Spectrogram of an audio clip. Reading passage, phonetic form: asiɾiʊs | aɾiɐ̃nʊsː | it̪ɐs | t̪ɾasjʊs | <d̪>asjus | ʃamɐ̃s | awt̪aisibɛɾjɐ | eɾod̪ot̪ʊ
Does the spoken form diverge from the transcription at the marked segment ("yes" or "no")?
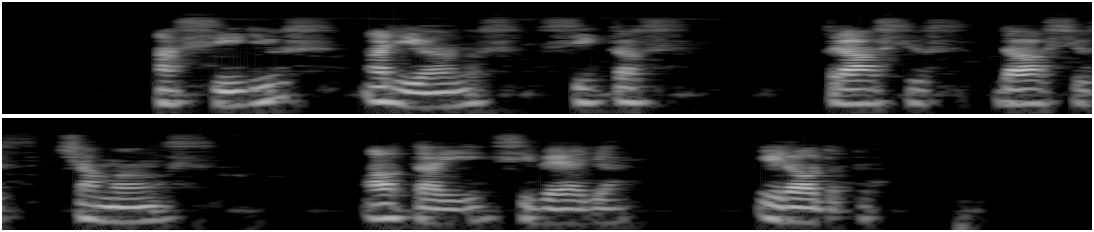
no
